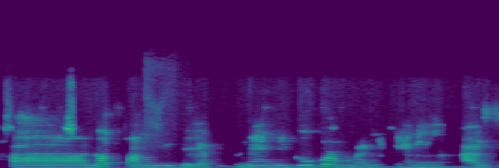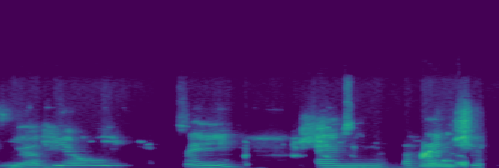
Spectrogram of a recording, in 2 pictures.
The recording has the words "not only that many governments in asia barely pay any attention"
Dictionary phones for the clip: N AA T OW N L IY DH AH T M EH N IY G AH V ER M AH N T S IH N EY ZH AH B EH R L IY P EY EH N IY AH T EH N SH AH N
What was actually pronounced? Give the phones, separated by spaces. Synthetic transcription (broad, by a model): N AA T OW N L IY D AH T M EH N IY G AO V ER M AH N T IH N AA Z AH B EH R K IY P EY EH N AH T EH N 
